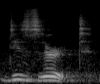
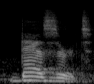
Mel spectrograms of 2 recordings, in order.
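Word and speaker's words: dessert: o mundo bastante confusão o correto é para anunciar desert ea maioria dos alunos acaba pronunciando como se fosse desert que é deserto lembrar que dizer 'te é sobremesa então o correto é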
